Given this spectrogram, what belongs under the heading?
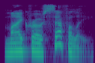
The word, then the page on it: microcephaly: British English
